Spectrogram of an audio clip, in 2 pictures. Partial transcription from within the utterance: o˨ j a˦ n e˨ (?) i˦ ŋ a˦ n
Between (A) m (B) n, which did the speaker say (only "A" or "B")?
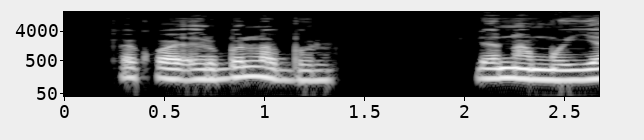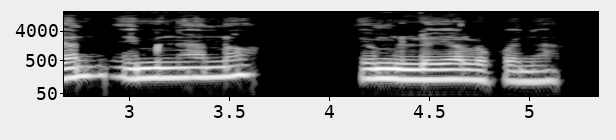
A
